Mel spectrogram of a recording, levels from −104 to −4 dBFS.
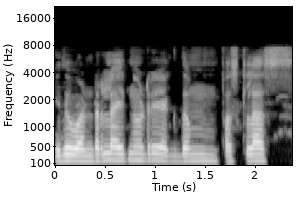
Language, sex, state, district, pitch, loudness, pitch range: Kannada, male, Karnataka, Bijapur, 155 Hz, -21 LUFS, 150-165 Hz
